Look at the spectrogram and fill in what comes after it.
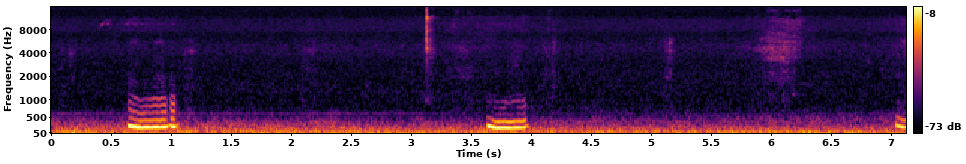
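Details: Indoor sleeping cat snoring: brief squeaky snores with a slight upward bend, each lasting under half a second and spaced about three seconds apart, over a quiet low hum.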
